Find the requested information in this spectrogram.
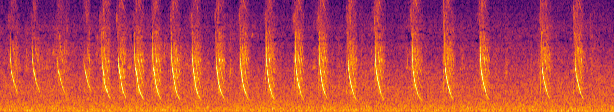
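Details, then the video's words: A hummingbird sings thin, high, sharply falling squeaky notes, about three per second in a steady run, over a soft hiss of background noise. "hummingbird singing"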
